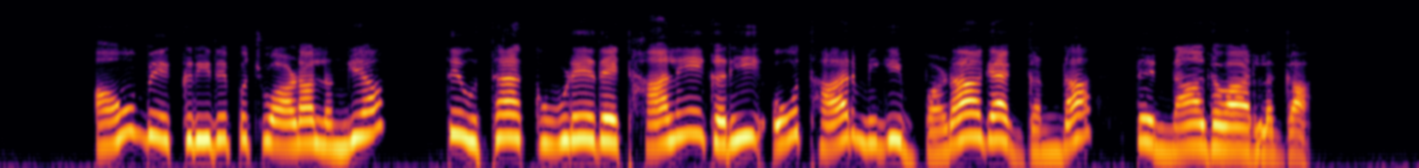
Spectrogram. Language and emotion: Dogri, disgusted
